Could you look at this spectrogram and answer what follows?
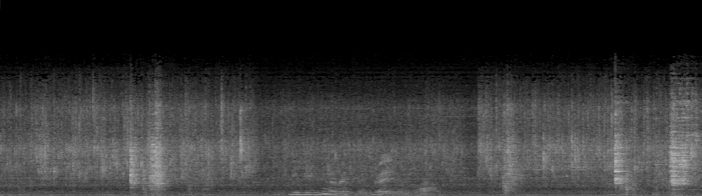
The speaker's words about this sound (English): That water is awfully loud. Well, you can't control that.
